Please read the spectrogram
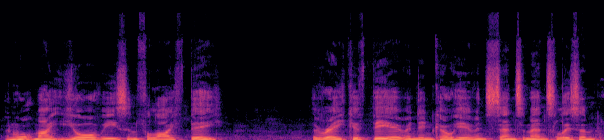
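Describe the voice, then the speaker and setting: A man's voice: mid-range voice, fairly even intonation, normal speed, darkish tone, natural voice. An actor playing a jealous, callous male swindler in an audio drama, sneering and self-pitying with grandiose, wordy speech. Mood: mocking.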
